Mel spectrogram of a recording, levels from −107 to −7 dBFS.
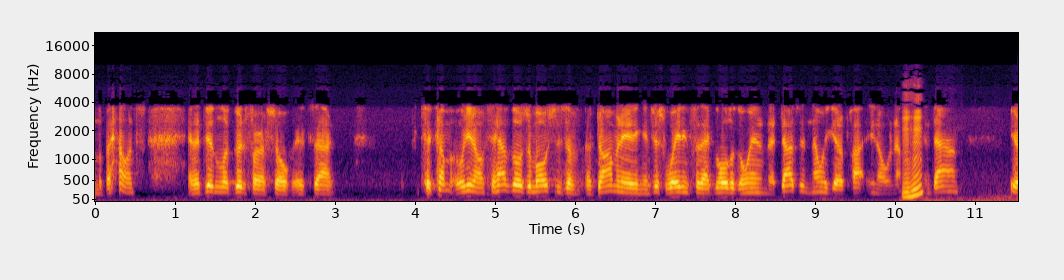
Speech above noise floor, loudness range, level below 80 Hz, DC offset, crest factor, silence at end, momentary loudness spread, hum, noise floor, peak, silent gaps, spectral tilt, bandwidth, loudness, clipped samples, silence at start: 41 dB; 3 LU; -66 dBFS; under 0.1%; 18 dB; 0 s; 9 LU; none; -64 dBFS; -6 dBFS; none; -6 dB/octave; 7.2 kHz; -23 LUFS; under 0.1%; 0 s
